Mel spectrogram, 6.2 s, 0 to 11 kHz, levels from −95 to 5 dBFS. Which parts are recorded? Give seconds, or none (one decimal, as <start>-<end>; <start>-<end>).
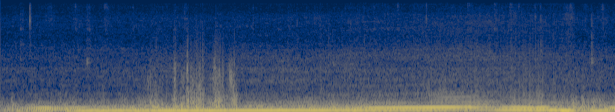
0.0-0.8; 1.5-4.7; 5.7-6.2

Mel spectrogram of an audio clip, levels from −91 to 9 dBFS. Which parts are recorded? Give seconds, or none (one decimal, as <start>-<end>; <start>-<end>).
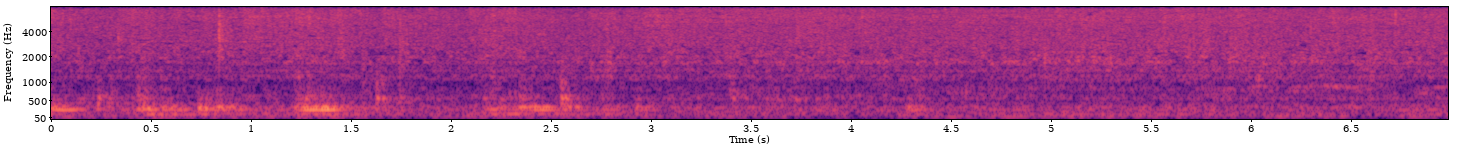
1.0-1.5; 2.3-2.8; 4.6-5.2

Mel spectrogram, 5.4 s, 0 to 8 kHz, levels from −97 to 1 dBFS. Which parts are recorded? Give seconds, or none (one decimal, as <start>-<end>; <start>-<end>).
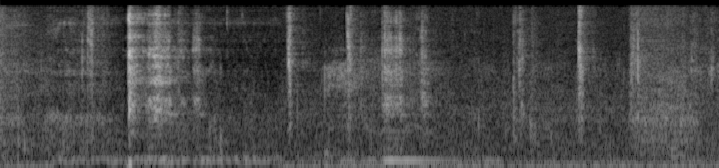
0.0-0.4; 2.1-5.4

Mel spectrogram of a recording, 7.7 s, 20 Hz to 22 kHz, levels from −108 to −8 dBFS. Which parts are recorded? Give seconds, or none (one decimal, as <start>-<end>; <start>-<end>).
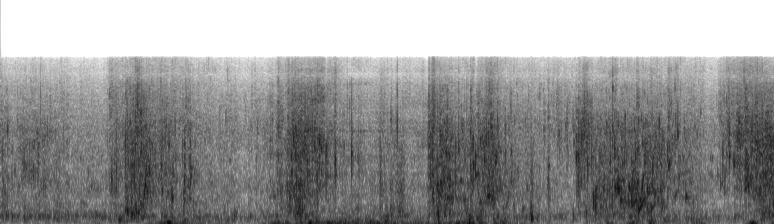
0.0-3.2; 4.4-7.7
